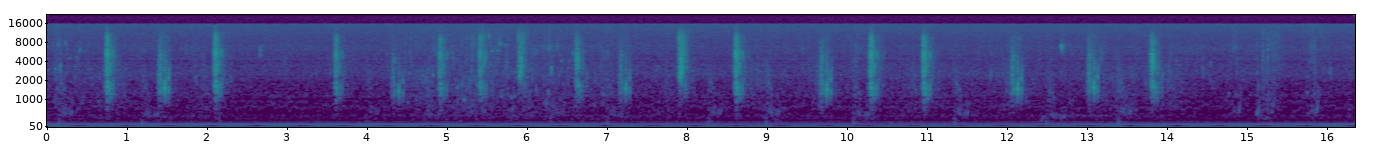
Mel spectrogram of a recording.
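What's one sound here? Stone crunches with short, sharp taps as it is mined, muffled under water.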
